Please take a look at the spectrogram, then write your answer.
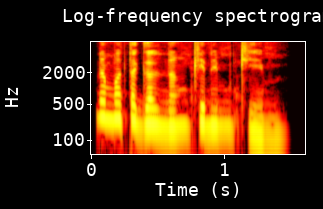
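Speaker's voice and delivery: usual speaking voice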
